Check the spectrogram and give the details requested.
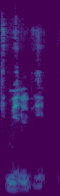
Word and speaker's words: Cxmmunity: You can name it or pronounce it community. It's spelled with an X though.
